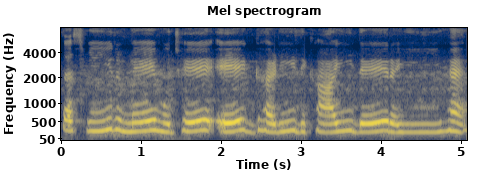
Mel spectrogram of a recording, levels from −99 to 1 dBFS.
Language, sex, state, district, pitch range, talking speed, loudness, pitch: Hindi, female, Madhya Pradesh, Katni, 230-260 Hz, 105 wpm, -14 LUFS, 245 Hz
